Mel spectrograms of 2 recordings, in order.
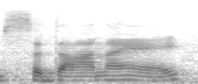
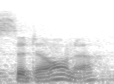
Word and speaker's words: Sedona: had some weird pronunciations they would tell me people were from sadanaye or sadana or see donna which i thought was funny because i think everybody all over the world knows sedona i know people in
